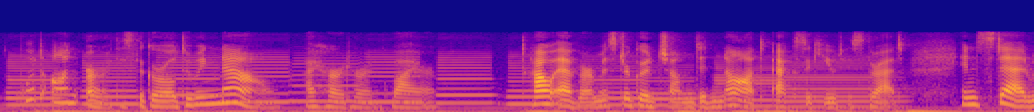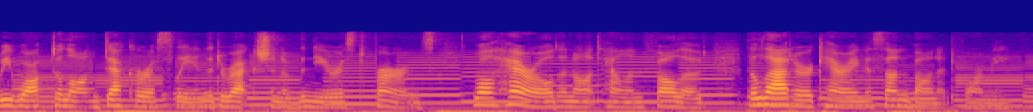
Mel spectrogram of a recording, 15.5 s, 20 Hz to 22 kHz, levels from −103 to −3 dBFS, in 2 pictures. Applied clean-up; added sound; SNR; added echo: none; Wind instrument, woodwind instrument; 11 dB; none.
